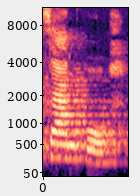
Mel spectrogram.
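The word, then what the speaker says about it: Tsangpo: So here Sangpo. Here pronunciation T is a silent here, so we cannot take a T.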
